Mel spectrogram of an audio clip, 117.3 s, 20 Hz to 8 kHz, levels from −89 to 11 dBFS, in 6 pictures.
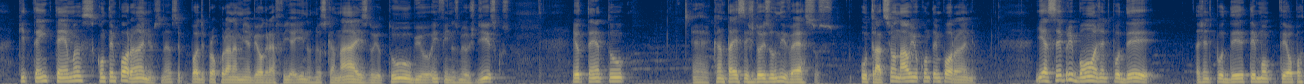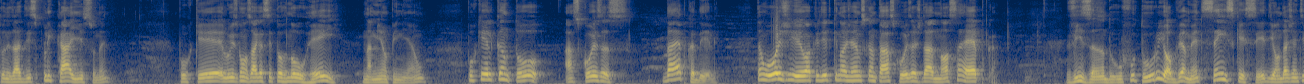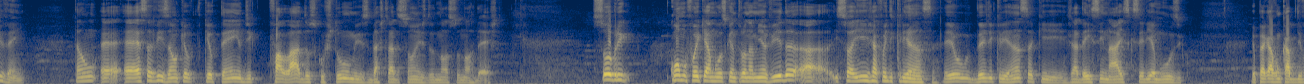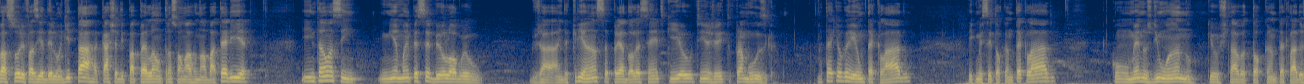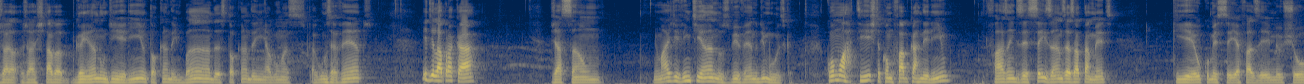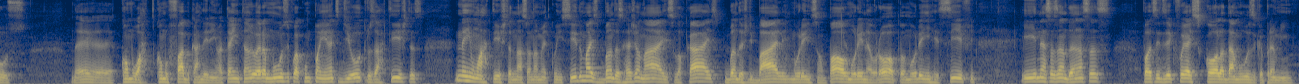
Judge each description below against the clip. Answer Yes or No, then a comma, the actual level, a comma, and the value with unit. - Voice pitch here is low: Yes, low, 115 Hz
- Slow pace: No, average, 145 wpm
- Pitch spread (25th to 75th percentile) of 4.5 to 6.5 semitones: Yes, average, 4.8 semitones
